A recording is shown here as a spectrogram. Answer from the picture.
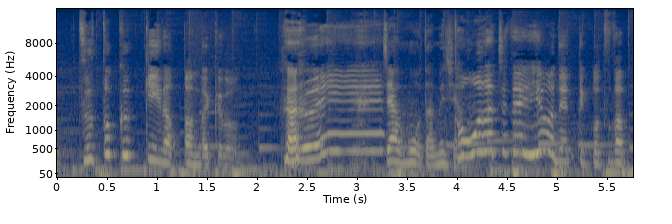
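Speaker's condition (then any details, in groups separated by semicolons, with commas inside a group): No condition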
